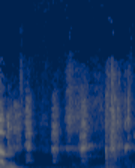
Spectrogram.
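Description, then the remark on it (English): A female dog pants in quick, rhythmic breaths, a steady string of soft huffing bursts repeating several times a second at a fairly low volume. “you can hear her breathing.”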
